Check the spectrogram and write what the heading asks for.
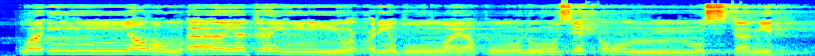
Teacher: Here the ra is light, but it's followed by a heavy dad, and that may make it difficult for you to distinguish this light ra, but it is light.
